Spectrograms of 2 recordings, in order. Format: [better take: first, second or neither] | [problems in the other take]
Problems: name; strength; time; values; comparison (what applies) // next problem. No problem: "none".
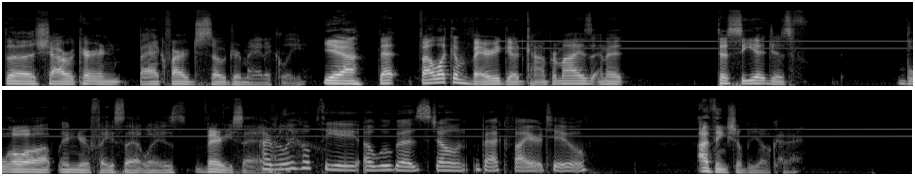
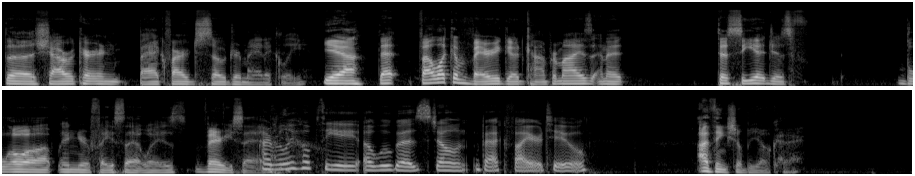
second | high-pitched whine; faint; from 5 s on; 3 kHz, 25 dB below the speech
